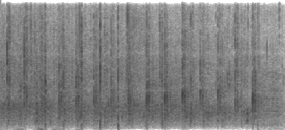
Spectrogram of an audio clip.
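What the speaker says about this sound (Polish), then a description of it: "Też brawa, absolutnie" A crowd claps at the opening of a humanistic art gallery in Szczecin, steady applause heard from a distance with sharper individual claps standing out, fairly quiet overall.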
